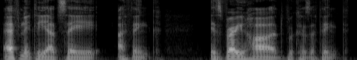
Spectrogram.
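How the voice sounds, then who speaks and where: A young man who grew up in Uganda, a native Luganda speaker, talking as a poet guest in a relaxed, reflective way with lots of fillers. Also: low-pitched, brisk, no echo, clean studio sound. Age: young adult. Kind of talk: casual interview chat.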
